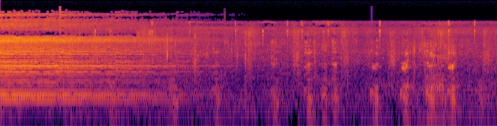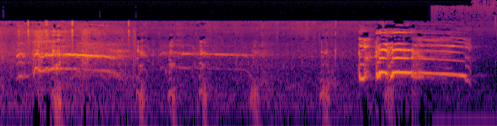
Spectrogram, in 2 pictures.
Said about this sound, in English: Ah, the sounds of Woodstock Farm Animal Sanctuary.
